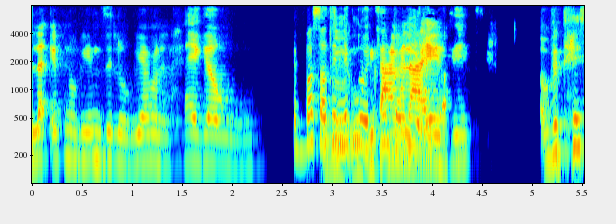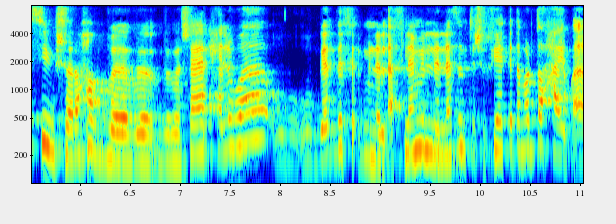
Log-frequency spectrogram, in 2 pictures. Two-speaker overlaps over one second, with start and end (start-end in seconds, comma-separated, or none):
2.9-4.2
